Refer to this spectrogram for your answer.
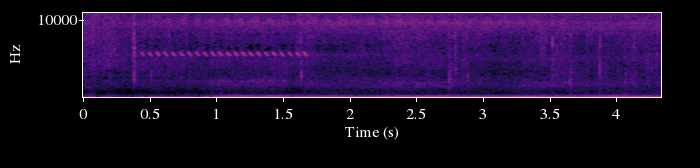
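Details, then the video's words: Cow giving a deep, wavering moo that rises and dips in pitch in repeated swells for about three seconds, over low outdoor rumble. "COW SOUND"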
